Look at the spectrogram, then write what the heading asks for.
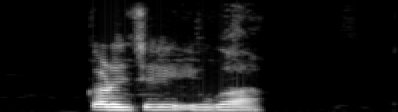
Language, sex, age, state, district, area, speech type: Maithili, female, 30-45, Bihar, Araria, rural, spontaneous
